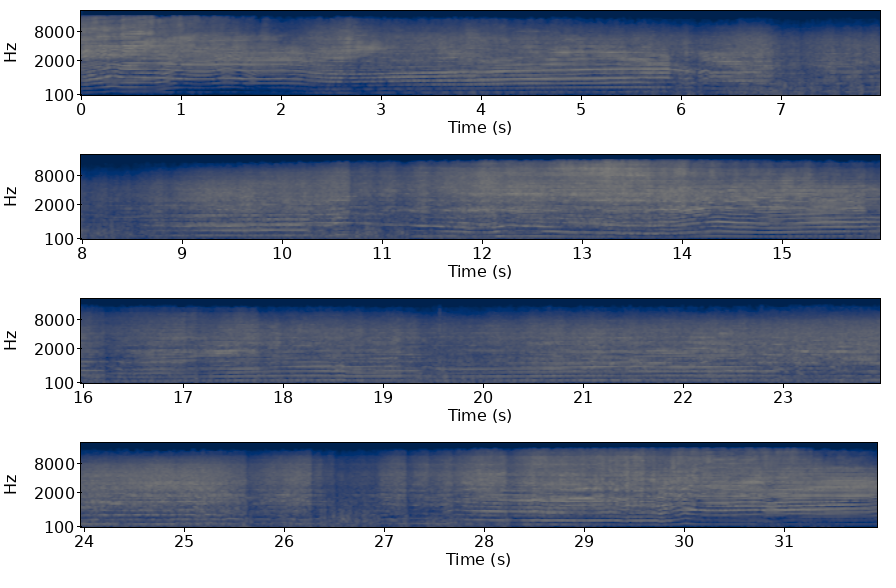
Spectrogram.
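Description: Vintage racing motorcycles running hard around a short circuit, several at once. Their engine notes repeatedly rise through the gears and drop as they pass and slow for the bends.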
